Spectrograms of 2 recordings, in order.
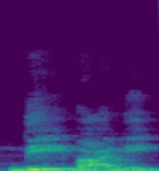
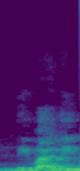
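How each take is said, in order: First: The first vowel is long and emphasized. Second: The first vowel is short. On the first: The speaker calls it right. "दी पर ज्यादा जोर देकर हम बोल रहे हैं" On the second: The speaker calls it wrong. "दिवाली नहीं होता है"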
